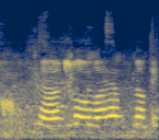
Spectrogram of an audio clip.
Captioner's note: radio chatter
